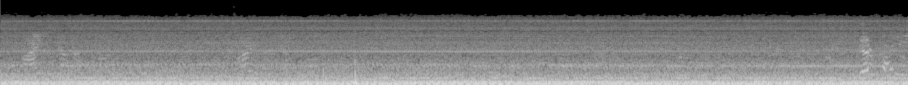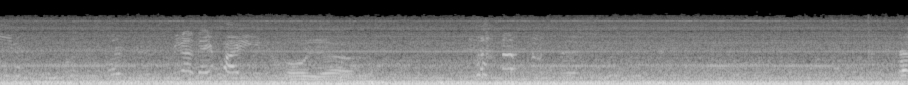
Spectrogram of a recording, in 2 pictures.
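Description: Boat engine running steadily: a loud, unchanging low drone with a faint steady whine above it.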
